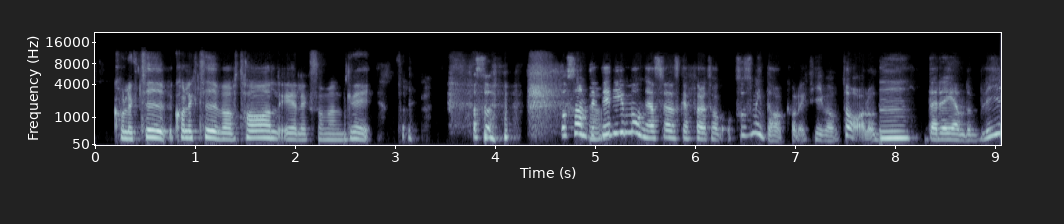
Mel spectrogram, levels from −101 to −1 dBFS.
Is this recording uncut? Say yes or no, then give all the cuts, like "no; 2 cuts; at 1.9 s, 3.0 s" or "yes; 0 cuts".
no; 2 cuts; at 2.5 s, 7.8 s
